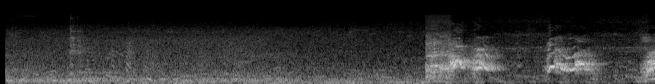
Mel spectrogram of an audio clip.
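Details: Miniature Schnauzer out on a walk near a flooded dog run, recorded April 2021: four seconds of quiet outdoor hiss, then two loud, rough barks about a second apart, followed by the start of a third.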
